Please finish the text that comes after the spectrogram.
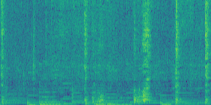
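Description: Soaked chickpeas fry with onions in a pan, giving a steady loud sizzle broken by repeated stirring scrapes and clanks of a utensil against the pan.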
